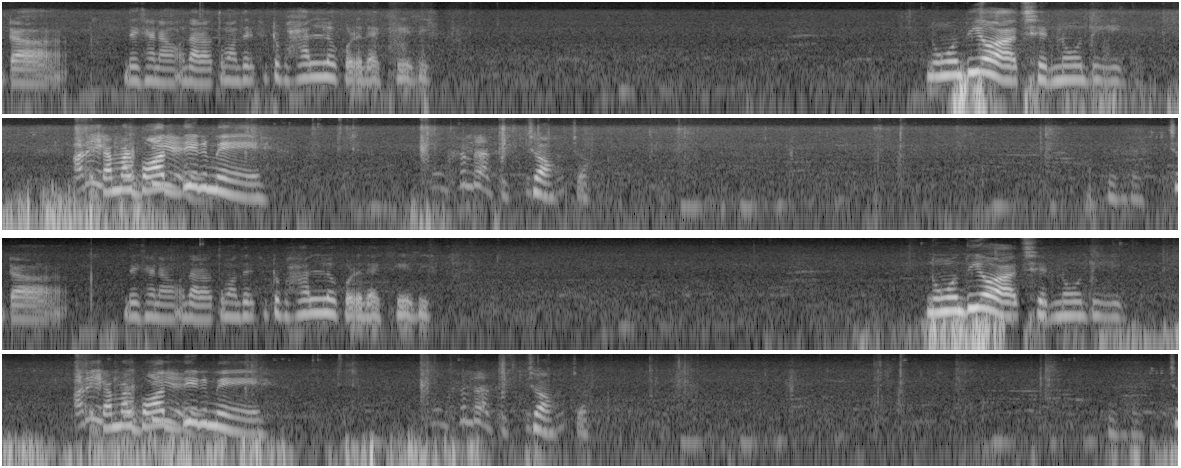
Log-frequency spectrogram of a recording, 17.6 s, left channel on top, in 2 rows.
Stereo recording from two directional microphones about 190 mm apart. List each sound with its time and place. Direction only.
0.0 s speech: 10° right (ahead or behind); by 3.1 s 35° right (ahead or behind)
6.9 s speech: 35° right (ahead or behind)
7.3 s speech: 15° right (ahead or behind)
9.3 s a sound: 10° right (ahead or behind)
9.6 s speech: 5° left (ahead or behind)
12.2 s a sound: 10° right (ahead or behind)
12.7 s speech: 5° right (ahead or behind)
